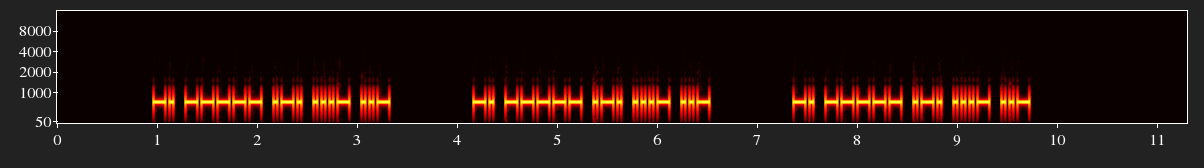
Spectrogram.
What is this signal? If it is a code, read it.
Morse code, heard as a keyed tone, about 32 wpm, 700 Hz. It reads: N0RVU N0RVU N0RVU
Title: USA Call Signs - 5 Characters - Repeated 3x - 30wpm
